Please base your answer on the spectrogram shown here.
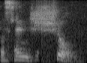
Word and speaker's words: essential: Out of Essential.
